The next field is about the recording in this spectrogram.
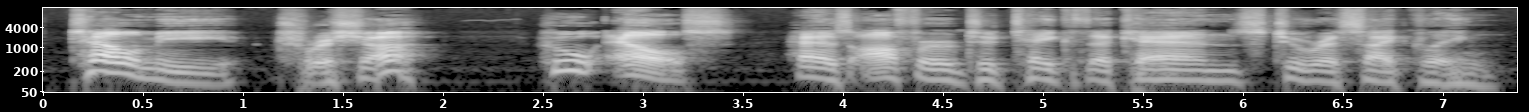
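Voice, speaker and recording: A man does a put-on character voice, raspy and at medium pitch. He speaks at a very slow pace. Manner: cold, condescending.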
